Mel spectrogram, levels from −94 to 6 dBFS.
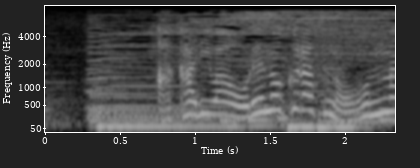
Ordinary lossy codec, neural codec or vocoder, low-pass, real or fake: MP3, 32 kbps; none; 7.2 kHz; real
